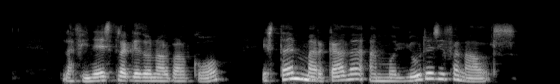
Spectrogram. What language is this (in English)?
Catalan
